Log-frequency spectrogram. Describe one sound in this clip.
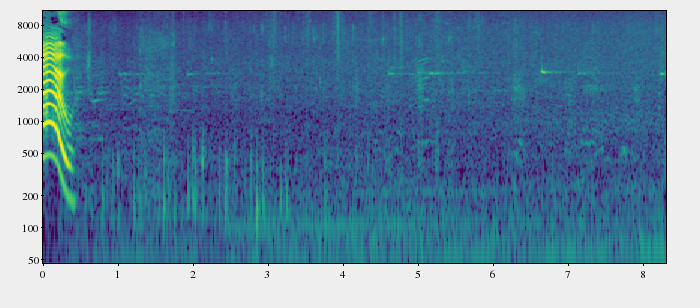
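A horse gallops, its hooves thudding on soft dirt.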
